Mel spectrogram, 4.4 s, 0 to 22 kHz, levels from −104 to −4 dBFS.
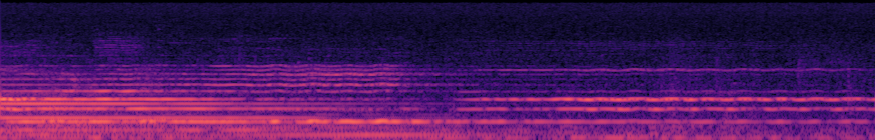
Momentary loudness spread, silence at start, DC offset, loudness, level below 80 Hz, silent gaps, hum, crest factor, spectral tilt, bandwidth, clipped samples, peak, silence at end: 11 LU; 0 s; under 0.1%; -41 LUFS; -58 dBFS; none; none; 16 dB; -5.5 dB/octave; over 20 kHz; under 0.1%; -24 dBFS; 0 s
